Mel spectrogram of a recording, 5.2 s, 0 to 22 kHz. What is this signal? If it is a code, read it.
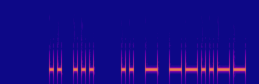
Morse code, heard as a keyed tone, about 15 wpm, 700 Hz. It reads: IS IT,
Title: Sentences from Top 1500 Words 15wpm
